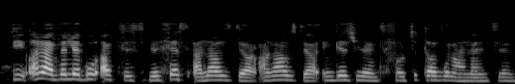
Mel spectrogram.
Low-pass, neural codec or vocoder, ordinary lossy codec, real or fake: 7.2 kHz; codec, 44.1 kHz, 3.4 kbps, Pupu-Codec; MP3, 32 kbps; fake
